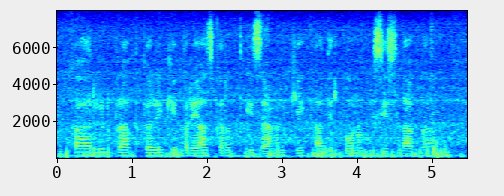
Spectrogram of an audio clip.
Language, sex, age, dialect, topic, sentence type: Bhojpuri, female, 18-24, Northern, agriculture, statement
